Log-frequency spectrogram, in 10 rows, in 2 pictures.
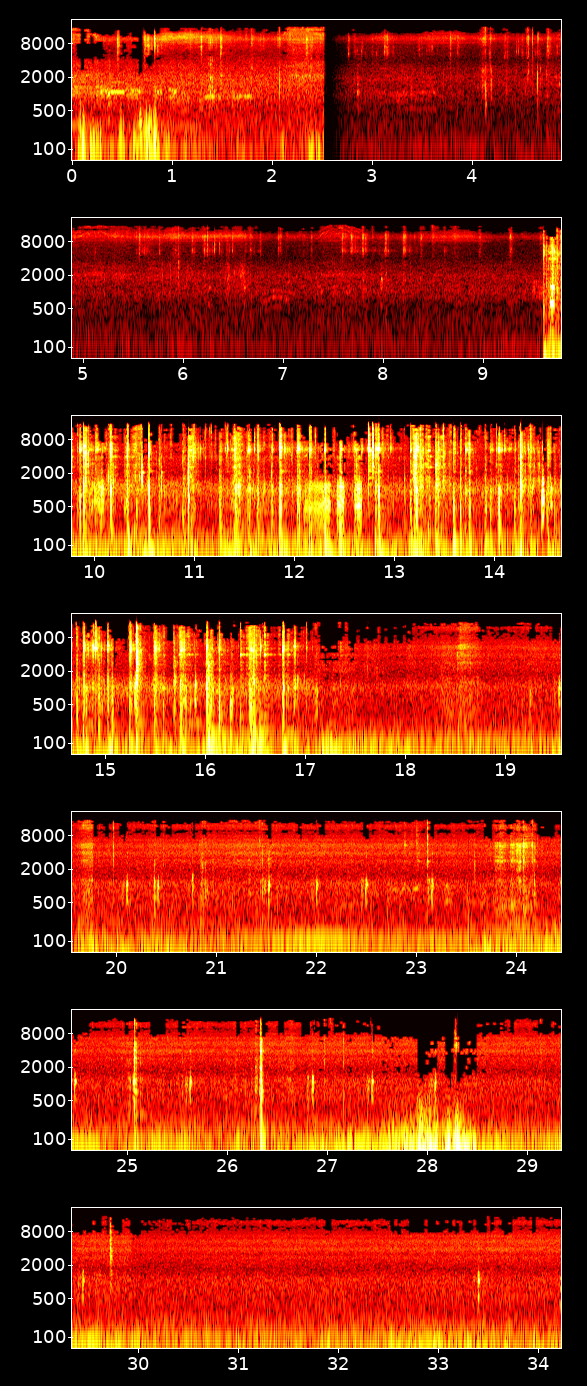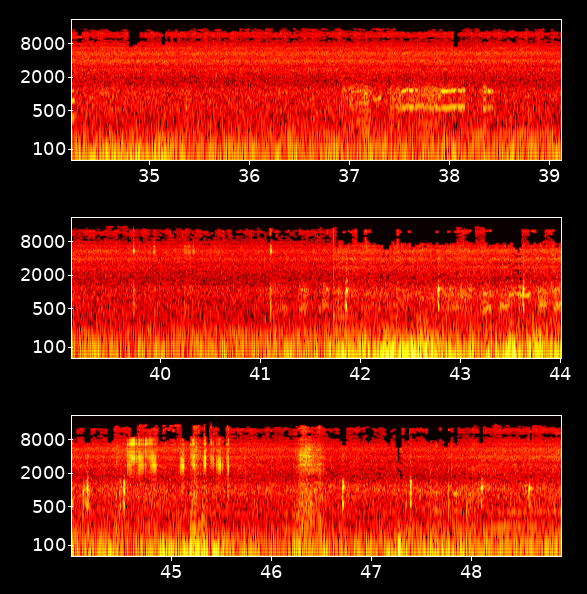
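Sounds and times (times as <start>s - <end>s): chickens pecking at camera: 9.6s - 17.3s
steady low rumble: 9.6s - 37.2s
hens clucking softly: 19.2s - 23.7s, 36.9s - 38.5s, 41.0s - 42.0s, 42.7s - 44.8s, 46.5s - 48.7s.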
